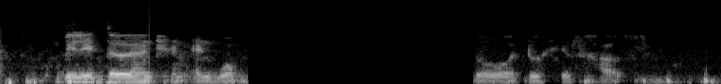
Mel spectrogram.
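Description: At 1.49 s the speech suddenly goes dull and boxy. Nothing's left above 3.8 kHz, the level drops about 10 dB, and a new noise floor appears roughly 35 dB down, with no gap at the change. That points to the input likely being switched to a poorer device, one with a narrower band and its own tone and noise.

Then from 2.48 s to 4.74 s there's a rebuffering stall. The player ran dry, went silent, and picked up exactly where it stopped once more data came in. Nothing is missing, but about 2.26 s of dead air gets added.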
